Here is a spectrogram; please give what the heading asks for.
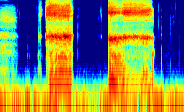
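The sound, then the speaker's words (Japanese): A throat hawks up phlegm twice. Each harsh, rasping burst lasts about half a second to a second, with quiet pauses between. It is performed deliberately by a heavy smoker in a crude roleplay. “罰として下品なの聞かせたろうか。タンの音とか最高やろ。”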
